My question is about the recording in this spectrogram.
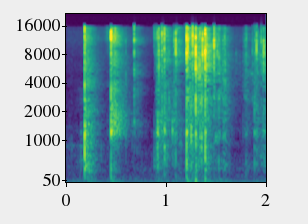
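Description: Small perfume packaging handled by hand, crinkling and rustling in a string of short, irregular crackles and taps, busier in the second half.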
